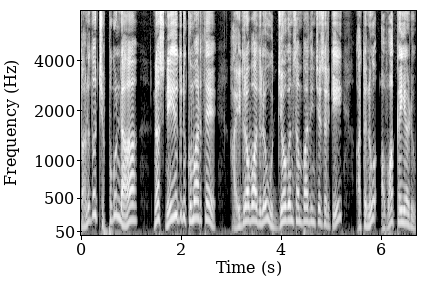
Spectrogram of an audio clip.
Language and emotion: Telugu, surprised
